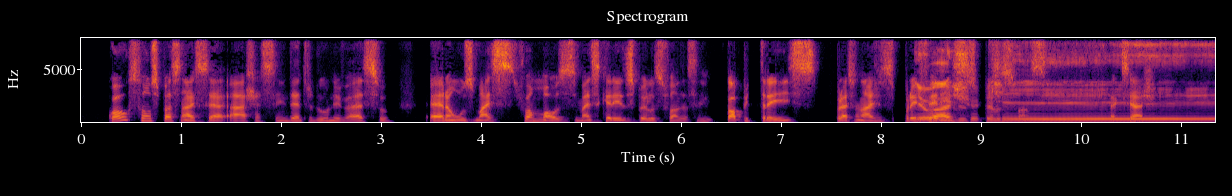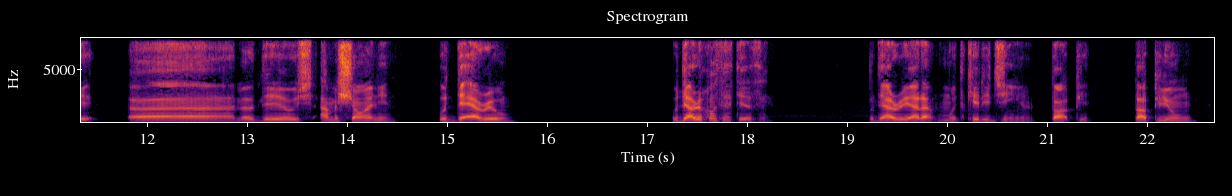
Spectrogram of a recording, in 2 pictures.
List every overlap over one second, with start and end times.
8.3-9.6

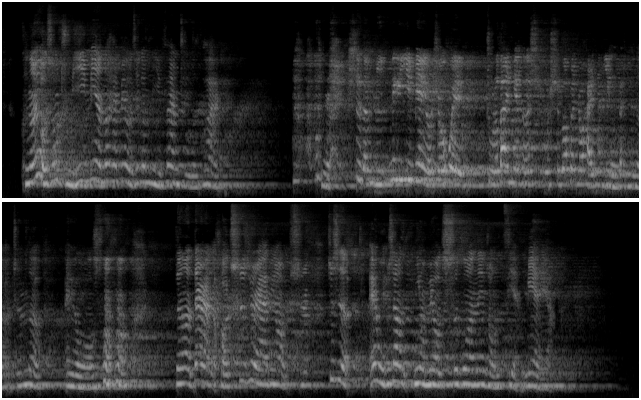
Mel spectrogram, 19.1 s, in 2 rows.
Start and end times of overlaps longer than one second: none

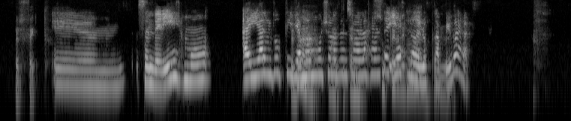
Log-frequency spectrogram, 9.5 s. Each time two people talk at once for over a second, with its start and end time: 4.8-7.6

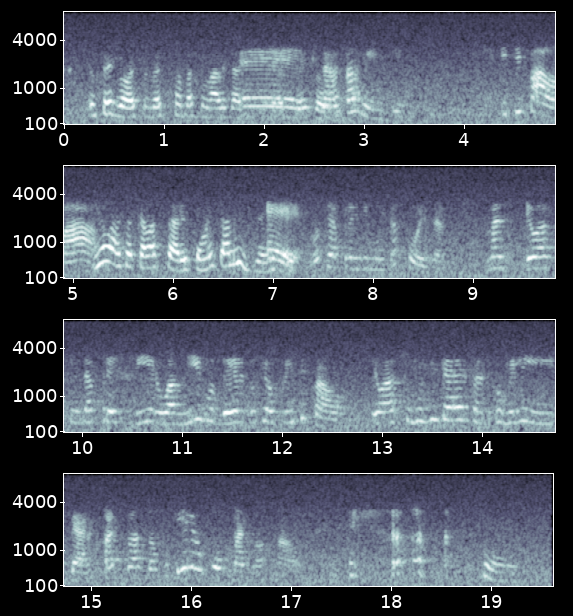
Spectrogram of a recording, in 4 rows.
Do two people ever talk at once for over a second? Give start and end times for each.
1.8-3.0

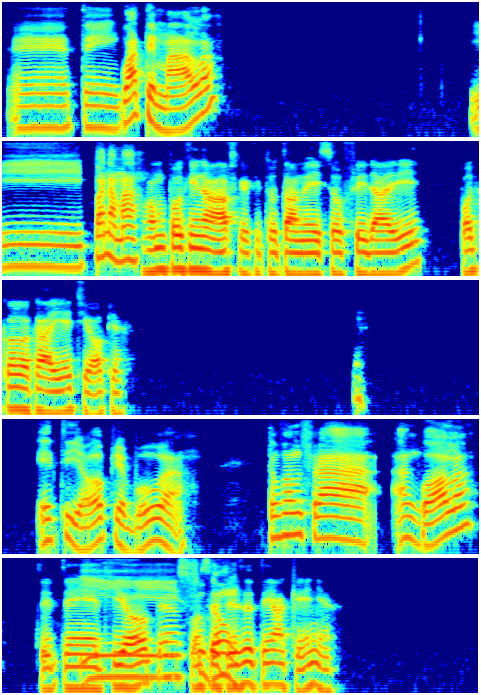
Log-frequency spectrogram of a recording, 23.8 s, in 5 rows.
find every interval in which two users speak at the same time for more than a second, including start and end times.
19.9-21.5

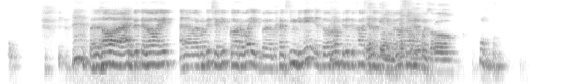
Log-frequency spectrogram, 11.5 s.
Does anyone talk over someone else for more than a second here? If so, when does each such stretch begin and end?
7.3-8.6

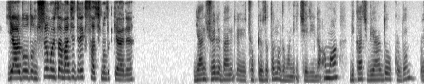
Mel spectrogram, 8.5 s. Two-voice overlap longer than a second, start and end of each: none

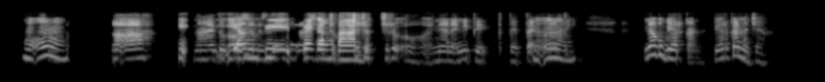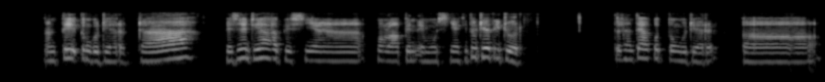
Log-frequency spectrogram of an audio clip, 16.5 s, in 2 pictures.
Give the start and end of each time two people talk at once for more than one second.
2.4-3.6

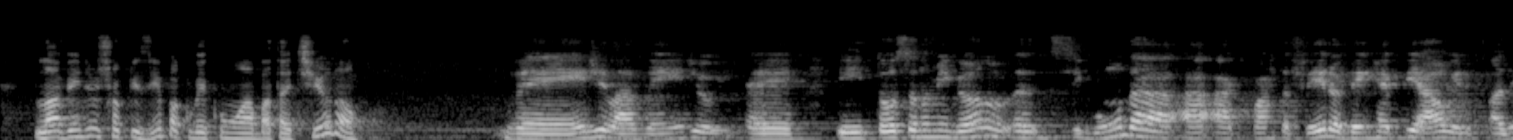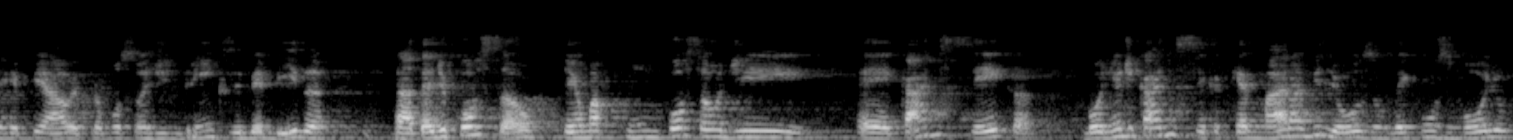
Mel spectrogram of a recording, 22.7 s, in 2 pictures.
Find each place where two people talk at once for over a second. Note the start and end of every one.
none

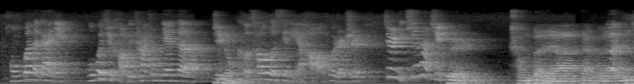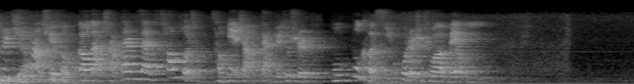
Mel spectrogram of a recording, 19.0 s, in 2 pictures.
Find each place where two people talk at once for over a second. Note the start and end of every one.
9.1-10.5

